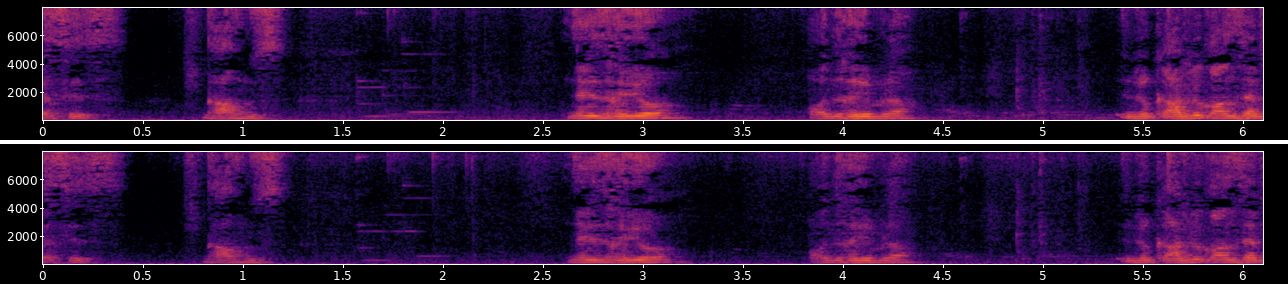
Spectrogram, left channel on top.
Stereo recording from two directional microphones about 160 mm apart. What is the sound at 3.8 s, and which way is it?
Speech, 75° left (ahead or behind).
